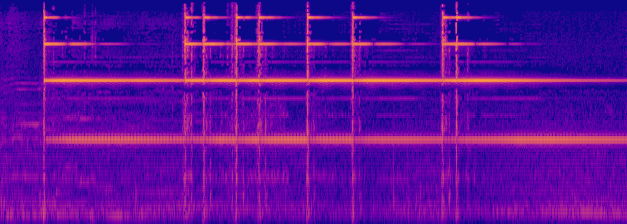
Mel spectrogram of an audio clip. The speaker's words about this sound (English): Haven't had the bell for a while. That's the baby bell in the because I'm in the Toyota.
